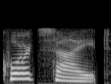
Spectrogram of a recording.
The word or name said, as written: quartzite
